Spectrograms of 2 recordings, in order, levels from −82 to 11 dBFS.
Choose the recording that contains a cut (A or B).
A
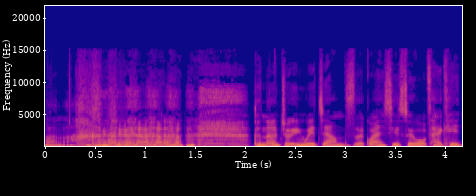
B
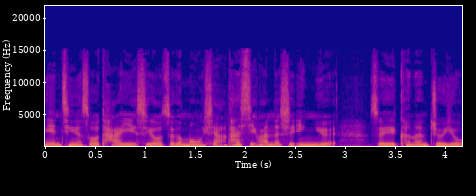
A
